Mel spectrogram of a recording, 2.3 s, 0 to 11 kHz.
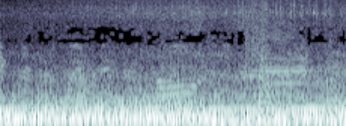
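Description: Honda CBR600RR sportbike's engine running steadily while under way, heard from the rider's own bike. Brief bits of speech come in about a second in and near the end.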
